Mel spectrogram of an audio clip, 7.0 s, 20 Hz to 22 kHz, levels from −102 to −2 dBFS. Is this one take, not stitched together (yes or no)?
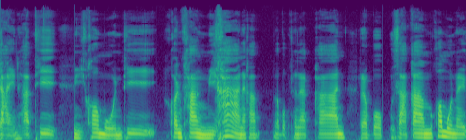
yes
